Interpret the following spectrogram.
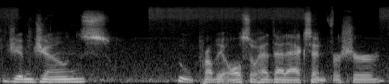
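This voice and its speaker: A man's voice: fairly low pitch, fairly even intonation, unhurried, a bit bright, slight background noise. Chatty, rambling male game streamer. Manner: chatty, rambling, muttering to himself. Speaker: gaming livestreamer. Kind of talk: casual gameplay commentary.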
